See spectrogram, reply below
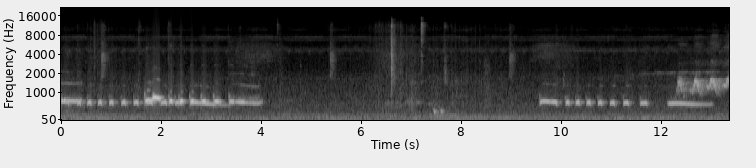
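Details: Farm-kept zebra dove, medium-pitched voice, repeating short, rounded coo notes in fast rhythmic runs, a long burst of about fifteen beats, a quiet gap with faint clicks, then another run and a higher drawn note at the end.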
